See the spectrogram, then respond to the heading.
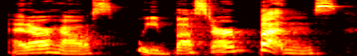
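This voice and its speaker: A woman's voice: medium pitch, animated, slow, vocal fry, fairly bright tone, full character voice. Woman playing cheeky, emphatic young schoolboy.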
